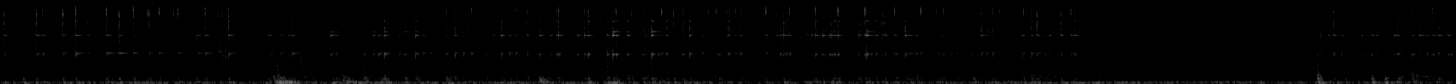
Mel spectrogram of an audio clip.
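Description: Long painted nails rapidly tap and scratch the outer wall of a large, empty-looking, hollow ceramic mug with a gingerbread pattern, standing on a counter, while one hand steadies it and may briefly hold a small item at the start. The dense, quick clicks give off short, bright, glassy rings near 3.9 kHz over a low rumble. The tapping eases off around 11 to 13 seconds, then resumes.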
